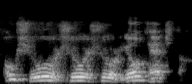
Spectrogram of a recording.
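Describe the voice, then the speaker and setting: A man's voice: fairly high pitch, unhurried, dark tone, natural voice. Man playing an exasperated editor, echoey and distant. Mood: sarcastic exasperation. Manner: sarcastic, blustering. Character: exasperated, sarcastic male newspaper editor. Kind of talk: old-time radio comedy-thriller acting.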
